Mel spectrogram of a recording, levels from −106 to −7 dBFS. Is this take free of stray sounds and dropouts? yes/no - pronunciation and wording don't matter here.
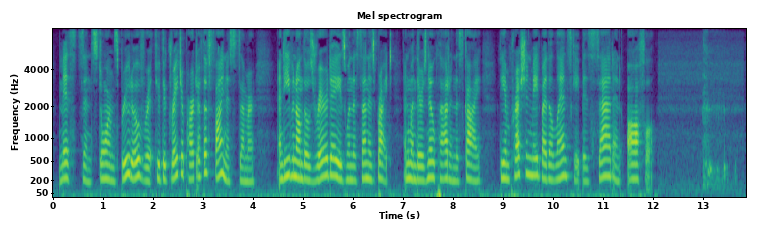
no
